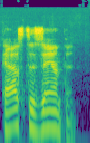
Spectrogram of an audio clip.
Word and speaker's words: astaxanthin: Astaxanthin, that's how it's basically pronounced, astaxanthin.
